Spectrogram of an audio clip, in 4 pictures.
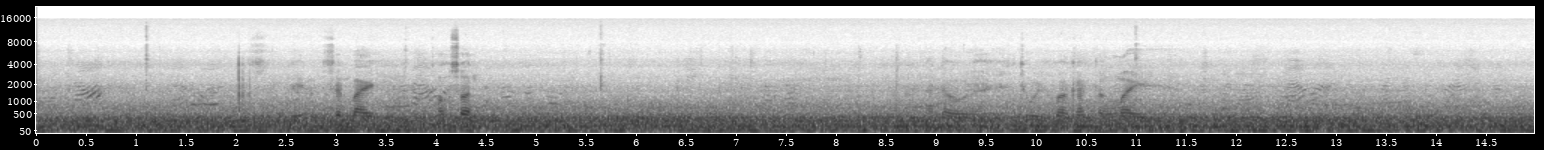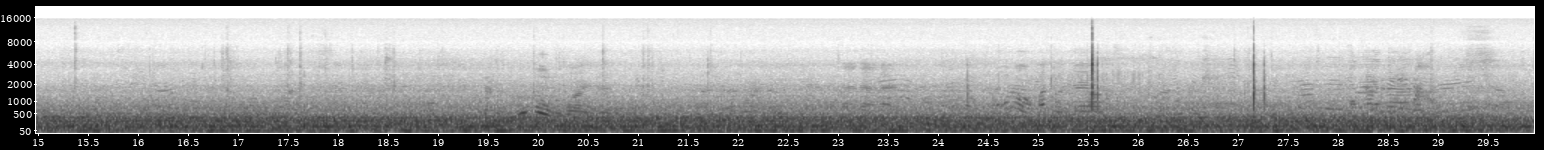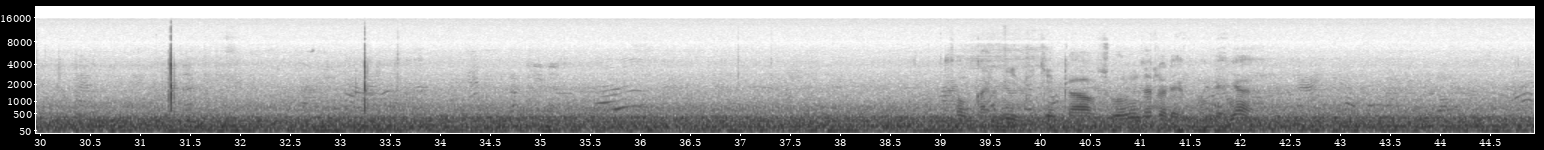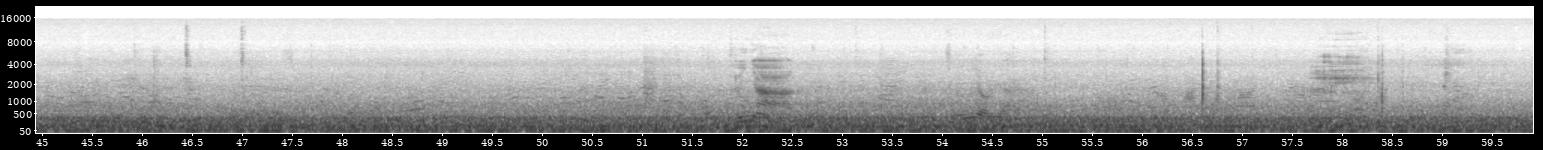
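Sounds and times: faint voices: 0.0 - 59.9
jet airliner cabin noise: 0.0 - 59.9.

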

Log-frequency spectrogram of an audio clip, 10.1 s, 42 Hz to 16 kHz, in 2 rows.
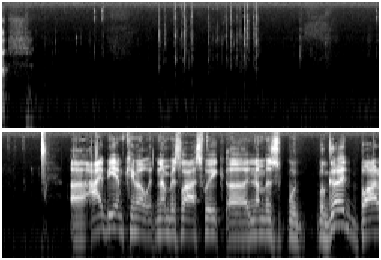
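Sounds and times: keyboard typing: 2.1 - 3.5, 5.0 - 5.4.

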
